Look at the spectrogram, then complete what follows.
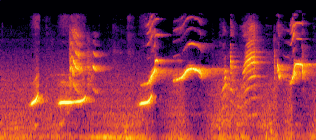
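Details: Pet pair of ringneck parrots at home: short rising whistled notes alternate with harsh, buzzy squawks that climb and fall in quick irregular bursts, in a quiet indoor room.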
